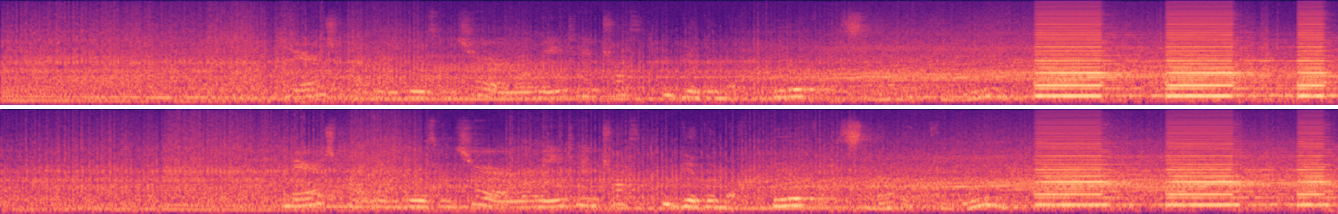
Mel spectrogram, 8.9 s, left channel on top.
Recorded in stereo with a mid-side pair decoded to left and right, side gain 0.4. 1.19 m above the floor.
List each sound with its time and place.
1.9 s a woman speaking: 50° right, 8.5 m
4.4 s a man speaking: 55° right, 1.8 m
6.9 s a fire alarm: 25° left, 3.5 m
